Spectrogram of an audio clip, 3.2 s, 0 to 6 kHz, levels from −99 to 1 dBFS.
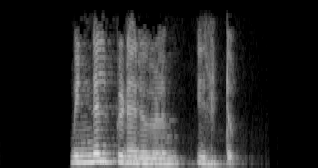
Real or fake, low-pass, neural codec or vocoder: real; 5.4 kHz; none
